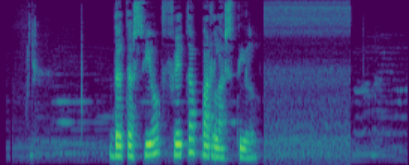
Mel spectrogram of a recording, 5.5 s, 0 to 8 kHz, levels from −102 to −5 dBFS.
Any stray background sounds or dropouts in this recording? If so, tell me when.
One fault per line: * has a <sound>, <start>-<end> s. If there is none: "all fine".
all fine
